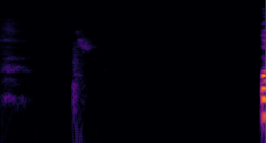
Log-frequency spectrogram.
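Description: Near silence at an edit between two shots, broken only by one faint, brief click about half a second in.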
